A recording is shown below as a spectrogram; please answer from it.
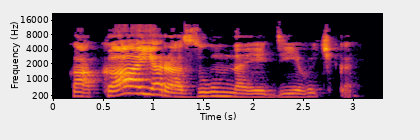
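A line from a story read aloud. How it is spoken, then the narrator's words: Mocking drawl. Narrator (Russian): Издевательски протянул он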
